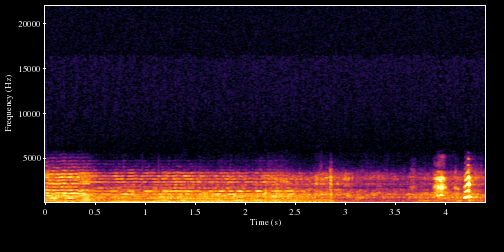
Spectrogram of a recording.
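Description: human body sound, sneeze

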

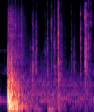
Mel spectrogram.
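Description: household object, door slammed shut

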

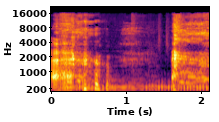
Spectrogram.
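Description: animal, dog barking

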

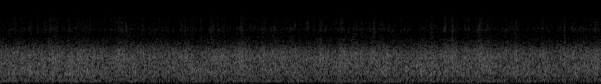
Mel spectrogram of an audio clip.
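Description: nature, falling rain

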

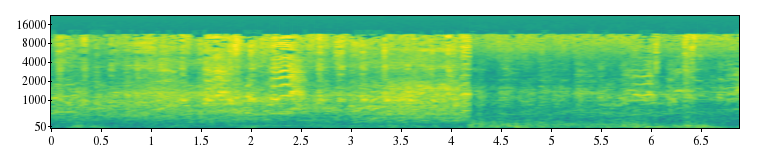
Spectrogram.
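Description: bird, chickens clucking

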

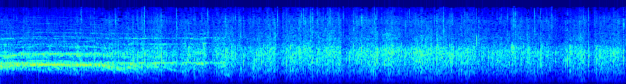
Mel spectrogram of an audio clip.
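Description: crowd, audience round of applause

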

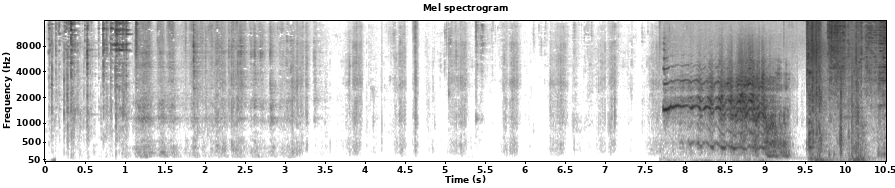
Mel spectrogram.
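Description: animal, horse neighing

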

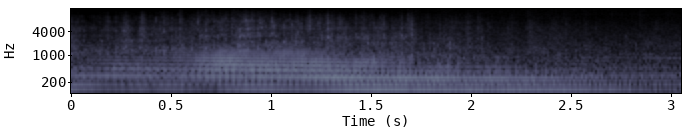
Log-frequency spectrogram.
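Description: vehicle, propeller plane flying overhead

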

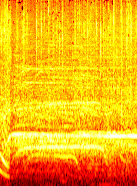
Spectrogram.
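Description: crowd, audience applause

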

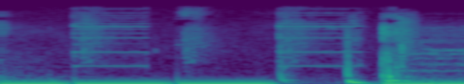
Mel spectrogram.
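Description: signal or alarm, alarm clock ringing

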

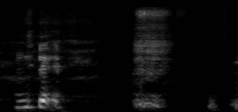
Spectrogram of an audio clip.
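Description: animal, dog snoring

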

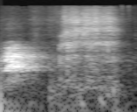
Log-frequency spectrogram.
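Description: animal, dogs barking downstairs

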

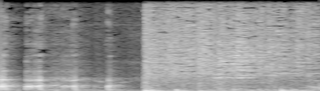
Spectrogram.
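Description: impact, window glass smashing

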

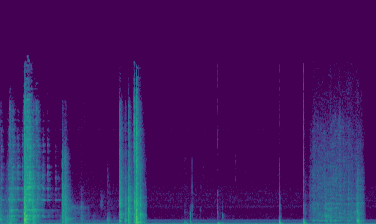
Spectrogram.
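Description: household object, dishes clinking

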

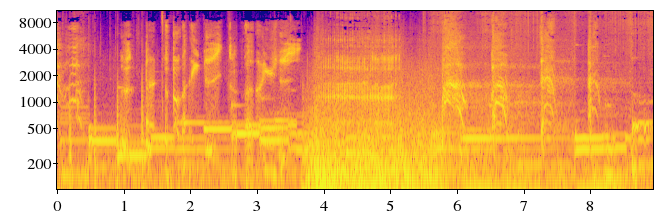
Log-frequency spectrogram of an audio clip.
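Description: human body sound, baby burping

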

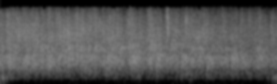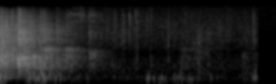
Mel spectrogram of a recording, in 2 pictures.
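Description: crowd, audience round of applause

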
